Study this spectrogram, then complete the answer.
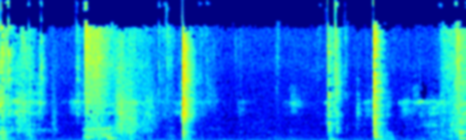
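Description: Clothes hangers clack and rattle on a rail.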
